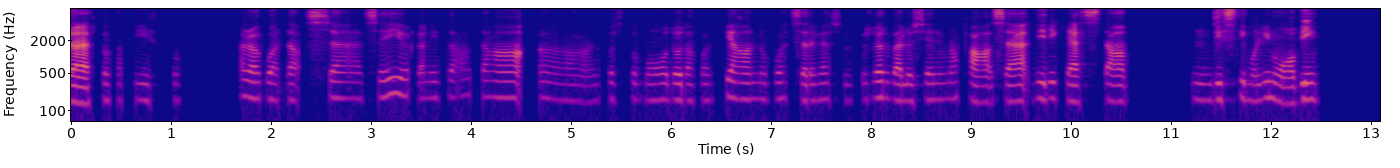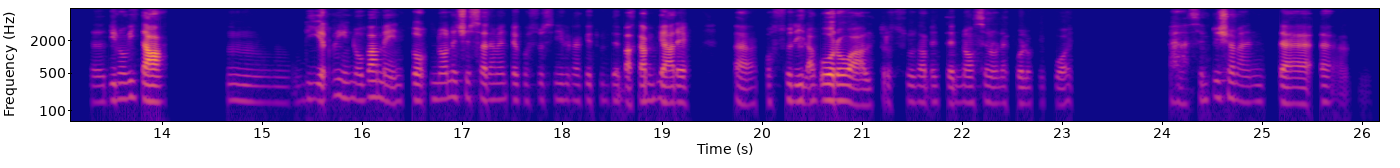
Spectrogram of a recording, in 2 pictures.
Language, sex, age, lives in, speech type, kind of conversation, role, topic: Italian, female, 35-39, Italy, conversation, advice, advisor, Come posso eliminare le distrazioni per concentrarmi sul lavoro profondo?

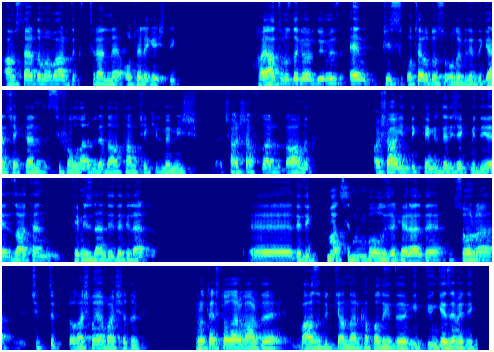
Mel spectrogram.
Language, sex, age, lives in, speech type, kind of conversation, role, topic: Turkish, male, 35-39, Germany, conversation, unstructured, none, Hangi seyahat deneyimi seni en çok hayal kırıklığına uğrattı?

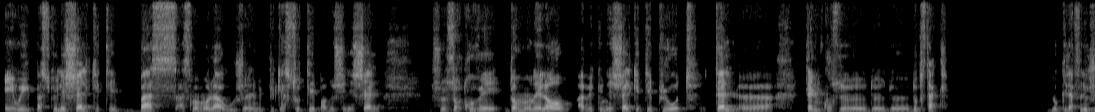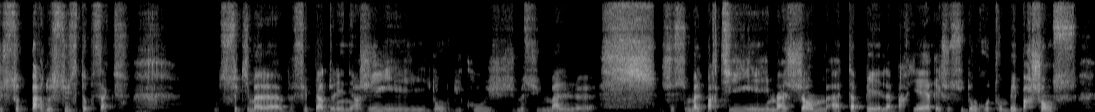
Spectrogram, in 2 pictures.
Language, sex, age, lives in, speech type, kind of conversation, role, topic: French, male, 50-54, France, conversation, podcast, guest, Quel souvenir d’enfance t’a vraiment marqué ?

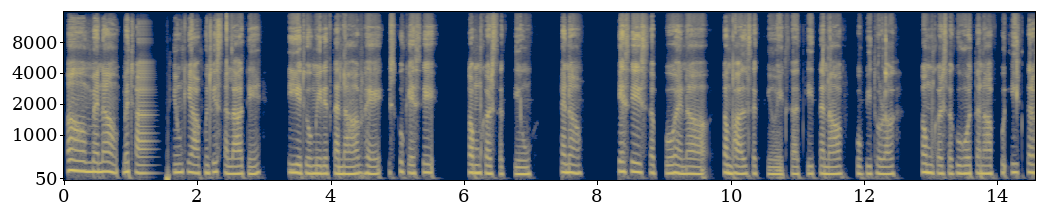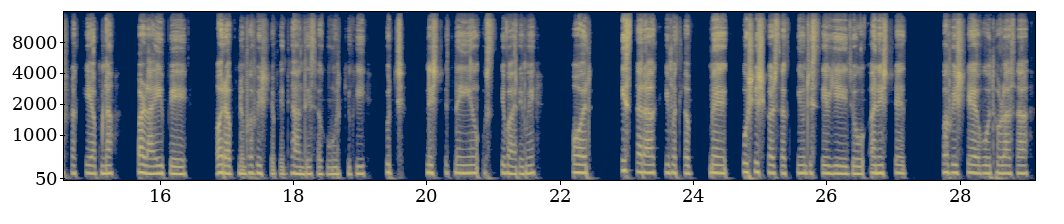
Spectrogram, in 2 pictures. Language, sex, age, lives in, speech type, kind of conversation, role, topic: Hindi, female, 20-24, India, conversation, advice, user, मैं अनिश्चित भविष्य को लेकर होने वाली चिंता को कैसे कम कर सकता/सकती हूँ?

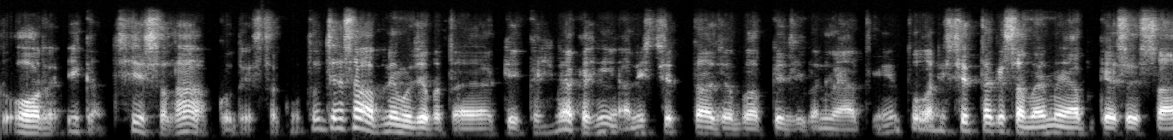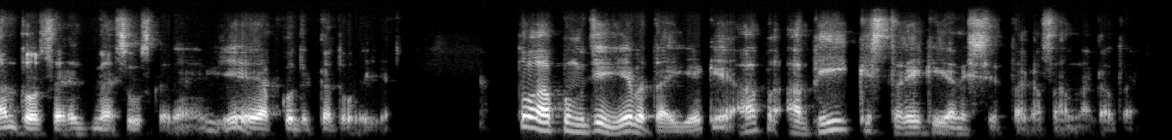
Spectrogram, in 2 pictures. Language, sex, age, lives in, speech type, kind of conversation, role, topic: Hindi, male, 40-44, India, conversation, advice, advisor, मैं अनिश्चितता के समय शांत और सहज कैसे रह सकता/सकती हूँ?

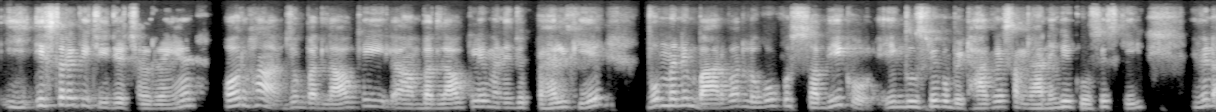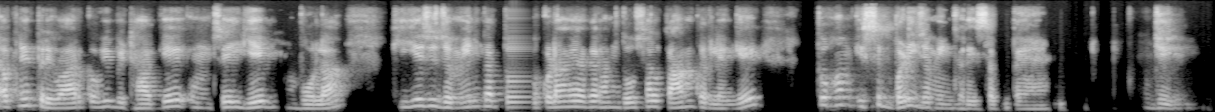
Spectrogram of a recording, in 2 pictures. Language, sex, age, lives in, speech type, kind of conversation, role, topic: Hindi, male, 25-29, India, conversation, advice, user, पीढ़ियों से चले आ रहे पारिवारिक झगड़ों और संघर्ष के पैटर्न को आप कैसे बदल सकते हैं?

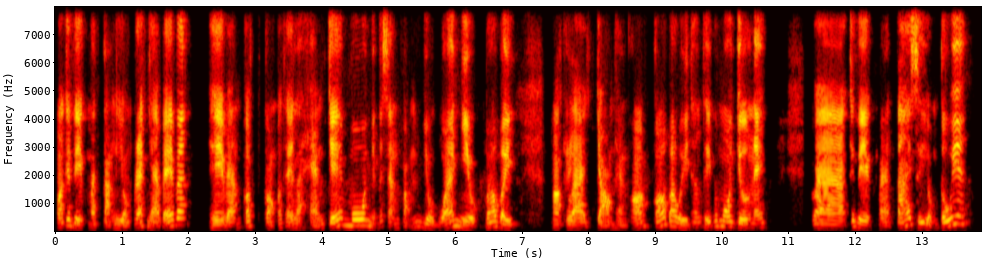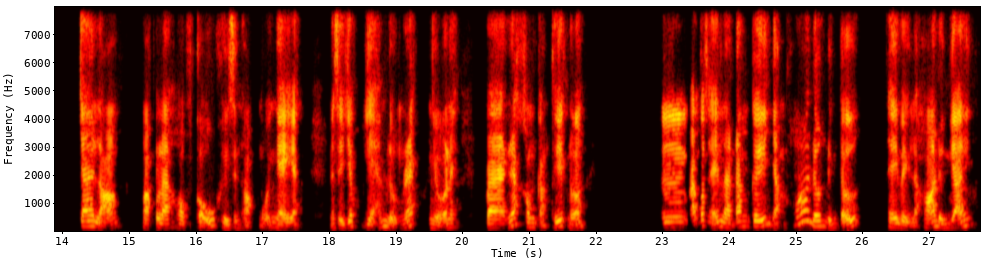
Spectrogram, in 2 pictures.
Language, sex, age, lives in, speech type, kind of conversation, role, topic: Vietnamese, male, 20-24, Vietnam, read, expert-assistant, expert, Làm sao để bảo vệ môi trường trong cuộc sống hàng ngày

